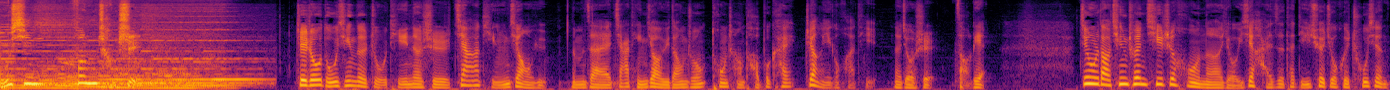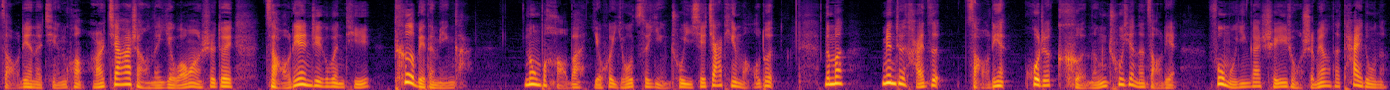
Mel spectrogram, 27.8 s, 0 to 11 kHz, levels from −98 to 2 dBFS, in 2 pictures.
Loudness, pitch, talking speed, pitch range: -19 LUFS, 130 Hz, 295 characters per minute, 105-175 Hz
